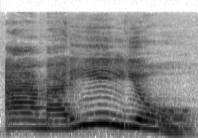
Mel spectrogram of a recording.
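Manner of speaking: AMARILLO stretched slowly, high and singsong; syllable by syllable. Shown as a demonstration. Teacher asking children to count syllables, drawn out. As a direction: draw out AMARILLO high, falling at the end. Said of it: "¿Cuántas sílabas tiene?".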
